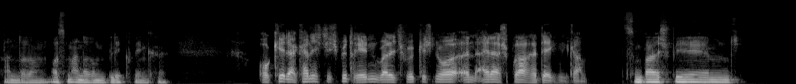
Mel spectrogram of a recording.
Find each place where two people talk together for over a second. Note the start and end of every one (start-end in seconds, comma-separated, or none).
none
